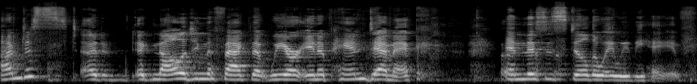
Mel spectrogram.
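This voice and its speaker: A plain, everyday voice from a woman, moderate in pace, fairly high-pitched, with ordinary pitch variation. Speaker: cooking show host. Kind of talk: casual livestream chat.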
